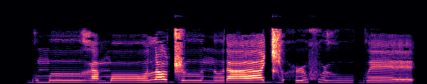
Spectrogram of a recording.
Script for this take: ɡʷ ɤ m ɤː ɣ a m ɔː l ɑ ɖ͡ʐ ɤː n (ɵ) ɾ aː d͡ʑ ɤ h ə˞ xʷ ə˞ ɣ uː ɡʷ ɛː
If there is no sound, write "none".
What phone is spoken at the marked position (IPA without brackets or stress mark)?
ɤ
